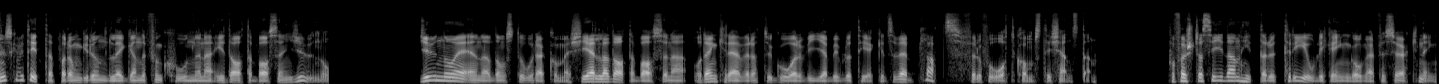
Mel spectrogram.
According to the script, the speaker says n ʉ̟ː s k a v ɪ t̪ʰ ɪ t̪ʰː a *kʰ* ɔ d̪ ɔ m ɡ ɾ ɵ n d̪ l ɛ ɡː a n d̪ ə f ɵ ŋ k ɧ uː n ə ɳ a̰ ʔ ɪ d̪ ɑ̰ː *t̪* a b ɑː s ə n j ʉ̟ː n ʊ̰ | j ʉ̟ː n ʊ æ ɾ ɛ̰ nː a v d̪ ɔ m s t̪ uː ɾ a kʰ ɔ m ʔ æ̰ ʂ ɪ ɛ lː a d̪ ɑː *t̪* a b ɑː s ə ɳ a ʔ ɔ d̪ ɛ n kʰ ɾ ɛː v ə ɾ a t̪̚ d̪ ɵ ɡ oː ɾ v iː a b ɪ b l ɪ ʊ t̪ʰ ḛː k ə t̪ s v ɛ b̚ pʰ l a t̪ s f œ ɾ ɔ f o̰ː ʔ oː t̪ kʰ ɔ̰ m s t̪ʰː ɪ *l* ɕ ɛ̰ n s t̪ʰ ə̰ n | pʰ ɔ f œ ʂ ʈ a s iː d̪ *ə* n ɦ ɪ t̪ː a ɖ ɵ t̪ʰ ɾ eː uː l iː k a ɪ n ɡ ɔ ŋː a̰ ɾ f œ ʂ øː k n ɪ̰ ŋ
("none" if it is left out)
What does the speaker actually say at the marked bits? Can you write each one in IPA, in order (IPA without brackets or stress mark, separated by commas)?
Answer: pʰ, t̪, t̪, l, a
